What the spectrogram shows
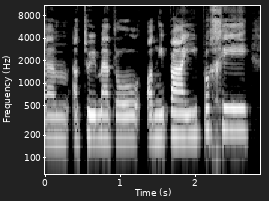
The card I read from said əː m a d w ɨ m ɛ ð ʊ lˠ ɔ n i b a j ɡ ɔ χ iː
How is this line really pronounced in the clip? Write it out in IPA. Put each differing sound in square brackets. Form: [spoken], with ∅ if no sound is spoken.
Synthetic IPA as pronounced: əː m a d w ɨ m ɛ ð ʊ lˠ ɔ n i b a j [b] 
